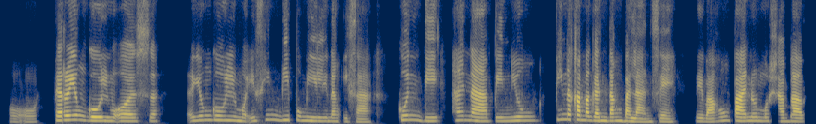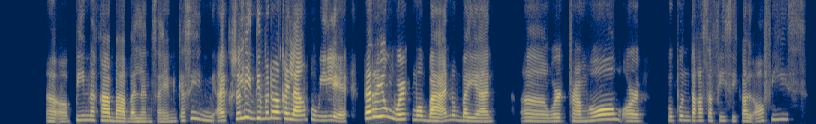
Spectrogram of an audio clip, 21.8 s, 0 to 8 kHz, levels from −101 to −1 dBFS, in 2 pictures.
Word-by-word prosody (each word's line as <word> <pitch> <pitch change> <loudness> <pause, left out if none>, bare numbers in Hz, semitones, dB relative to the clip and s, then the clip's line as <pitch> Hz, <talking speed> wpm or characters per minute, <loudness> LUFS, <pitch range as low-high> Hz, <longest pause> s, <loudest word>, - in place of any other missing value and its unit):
Oo, 175 -1 -13 0.2
pero 260 +1 +6
'yong 285 -3 0
goal 235 -1 +4
mo 210 - -4
os 215 +1 -3 0.5
yung 270 +5 -6
goal 270 -3 -4
mo 220 - -4
is 225 +3 -8
hindi 280 -2 -6
pumili 230 -4 -5
ng 205 -1 -2
isa 175 -2 -4 0.4
kundi 265 -7 -3 0.2
hanapin 220 -5 +1
'yong 245 0 -6 0.2
pinakamagandang 255 -7 +3
balanse, 185 -2 -1 0.2
'di 205 -1 -6
ba, 185 0 +2
kung 240 +2 -9
pa'no 230 -1 +5
mo 220 - -7
siya 200 -2 -2
ba 200 -1 +4 0.8
oo. 200 -2 -3
Pinaka 275 -2 +2
babalansehin 190 -2 -3
kasi 350 +9 -7 0.2
actually, 355 - +2
hindi 390 +1 +1
mo - - 0
naman 390 -1 +7
kailangan 295 -4 +6
pumili, 260 -7 -2
eh. - - -23 0.2
Pero 390 +4 +8
'yong - - +4
work 325 0 +3
mo 280 -1 -1
ba 230 -3 +6
ano 285 +1 -9
ba 240 -1 -1
'yan, 205 -1 -2 0.4
ah, 215 -2 -4
work 220 +1 -4
from 210 -1 -3
home 310 +5 +3
or 215 -1 -4 0.4
pupunta 250 0 -6
ka - - -1
sa 240 - -5
physical 230 -3 -9
office? 320 - -12
235 Hz, 150 wpm, -23 LUFS, 210-280 Hz, 0.8 s, Pero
